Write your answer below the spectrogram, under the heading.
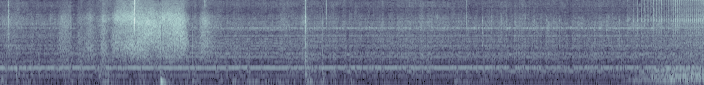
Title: Frigidaire Gallery Refrigerator makes many very loud noises even after two repair attempts.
